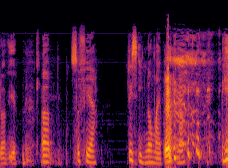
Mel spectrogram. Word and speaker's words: Sophy-Yah: name by the way sophia it's the same um pronunciation but just different spelling um let me tell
